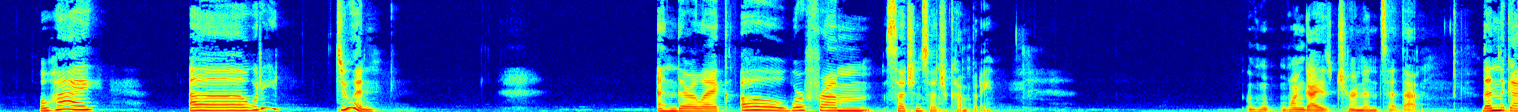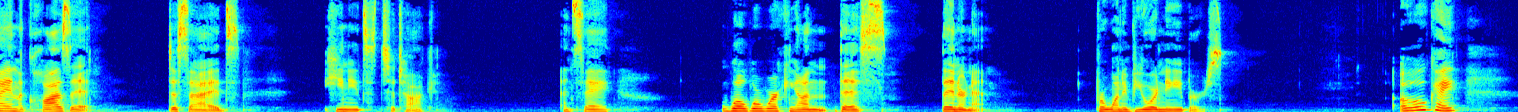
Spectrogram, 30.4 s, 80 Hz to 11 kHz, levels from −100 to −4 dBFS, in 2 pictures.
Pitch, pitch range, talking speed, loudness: 210 Hz, 165-275 Hz, 95 wpm, -21 LUFS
